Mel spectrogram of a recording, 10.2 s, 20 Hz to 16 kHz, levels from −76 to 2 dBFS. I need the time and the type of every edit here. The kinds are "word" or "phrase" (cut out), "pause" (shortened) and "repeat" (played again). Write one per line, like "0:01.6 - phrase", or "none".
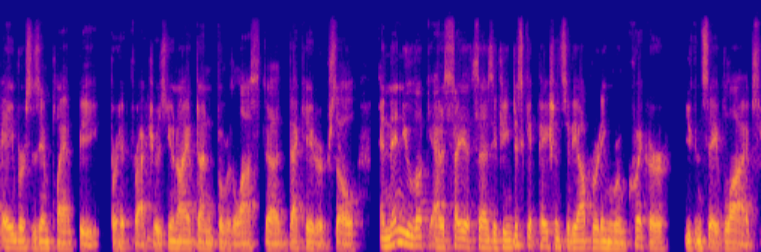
0:01.4 - pause
0:02.9 - word
0:04.9 - pause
